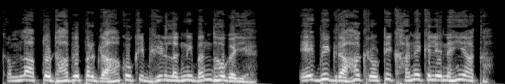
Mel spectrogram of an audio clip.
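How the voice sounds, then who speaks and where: A man's voice: sits high, a little fast, darkish tone, breathy edge, dry recording. Poor, kind-hearted eatery owner for a cartoon moral tale, male actor; earnest, plaintive, dry recording. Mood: worried. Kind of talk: dramatised moral story acting.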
